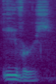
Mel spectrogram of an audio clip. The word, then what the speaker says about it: Evers: All my life I thought it was Johnny Evers. Tinkers to Evers to Chance, but his name is pronounced Evers.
